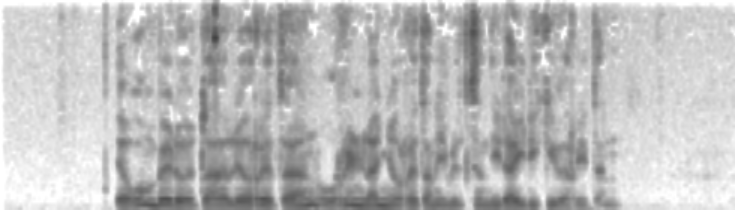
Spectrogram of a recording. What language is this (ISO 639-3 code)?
eus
